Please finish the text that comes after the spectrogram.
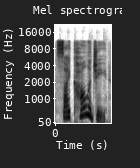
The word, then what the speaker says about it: psychology: Same with psychology. The P is silent or hour.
